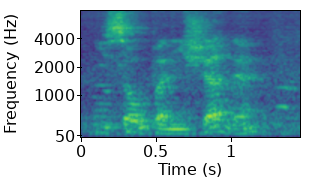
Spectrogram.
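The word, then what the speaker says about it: Īśā Upaniṣad: Et entre autres, une des plus célèbres Upanishads, c'est l'Isa Upanishad, et ça s'écrit I accent, c'est-à-dire long, Sa, S-H, A long, Isa Upanishad, et Gandhi disait que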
